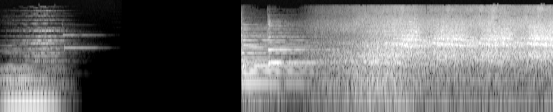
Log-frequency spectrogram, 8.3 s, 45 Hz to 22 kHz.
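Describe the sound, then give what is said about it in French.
A TGV high-speed train passes with a sudden loud onset of high squealing wheel tones that gives way to a steady, building roar of rolling rail noise and rhythmic clatter. “Fête ses 40 ans, le TGV, il a rapetissé le territoire français”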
